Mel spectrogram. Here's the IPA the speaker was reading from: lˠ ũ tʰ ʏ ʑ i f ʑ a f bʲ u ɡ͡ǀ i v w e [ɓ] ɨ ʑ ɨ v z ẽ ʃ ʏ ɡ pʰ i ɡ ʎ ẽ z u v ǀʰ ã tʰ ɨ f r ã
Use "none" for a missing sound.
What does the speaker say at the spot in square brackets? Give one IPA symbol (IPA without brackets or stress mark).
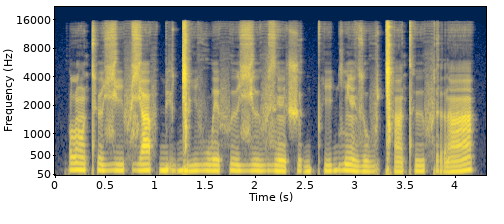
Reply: f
